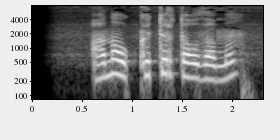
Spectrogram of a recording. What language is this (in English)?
Bashkir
